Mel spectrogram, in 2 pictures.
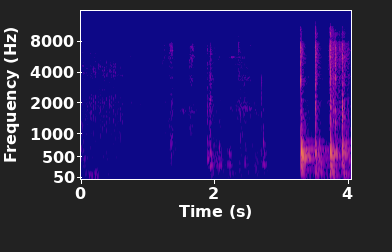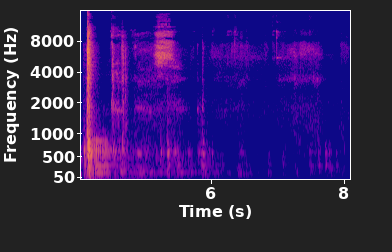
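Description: A plastic paper trimmer is set down and positioned on a worktable: a cluster of knocks and clatter a little past three seconds in, then a softer rustle as paper slides across it.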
